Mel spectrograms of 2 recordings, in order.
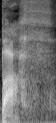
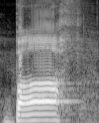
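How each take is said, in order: First: It has the short northern 'a' vowel. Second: It has the long southern 'ah' vowel.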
